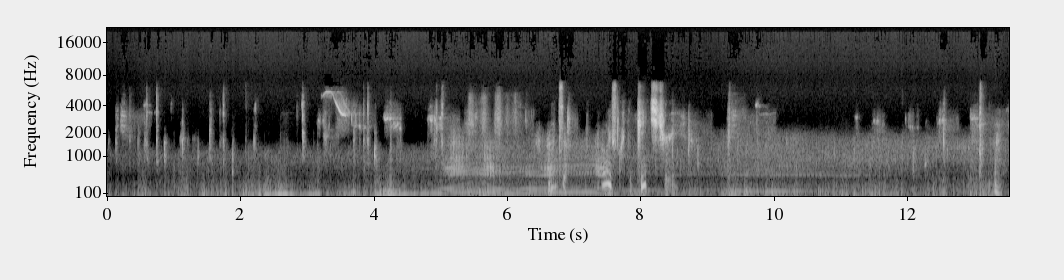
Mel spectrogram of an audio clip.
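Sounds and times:
steady low rumble: 1.1 - 13.5
flock of boat-tailed and common grackles calling: 3.2 - 13.5
speech: 6.8 - 8.7.

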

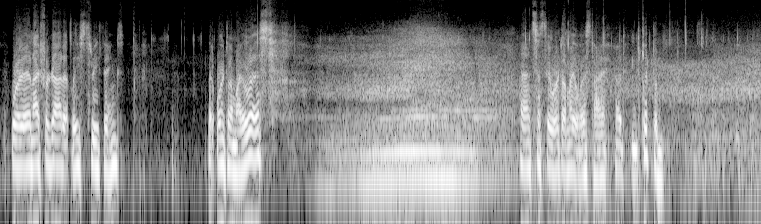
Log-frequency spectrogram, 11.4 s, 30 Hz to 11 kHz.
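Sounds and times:
speech: 0.2 - 2.2, 3.1 - 4.4, 7.8 - 10.2
cars driving past: 3.7 - 11.4.

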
